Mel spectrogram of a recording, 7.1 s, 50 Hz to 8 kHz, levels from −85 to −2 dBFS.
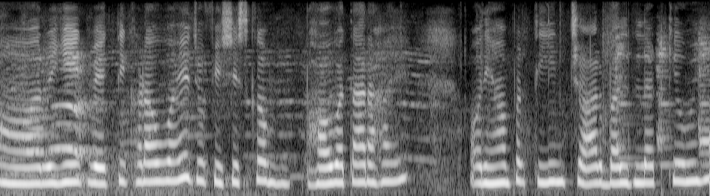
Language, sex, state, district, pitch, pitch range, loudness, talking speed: Hindi, female, Punjab, Fazilka, 260 Hz, 250-280 Hz, -15 LUFS, 200 wpm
